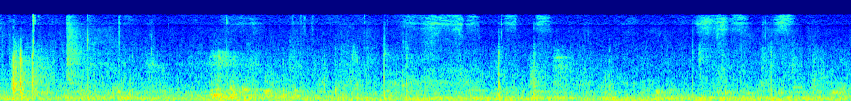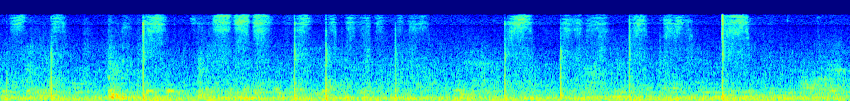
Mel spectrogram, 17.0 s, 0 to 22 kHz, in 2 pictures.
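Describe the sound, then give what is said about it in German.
Chalk or pen writing an equation on a board during a lecture gives faint, continuous scratching with many short strokes and taps, steady for about seventeen seconds. “Also diese Gleichung 359, ich schreibe sie nochmal hin.”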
